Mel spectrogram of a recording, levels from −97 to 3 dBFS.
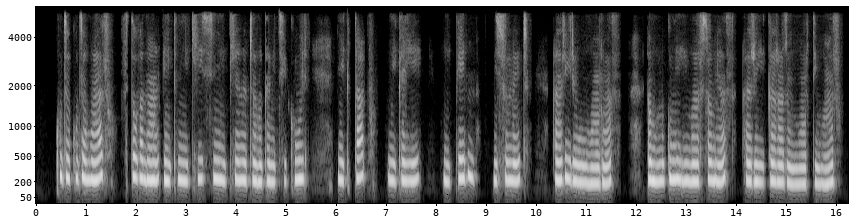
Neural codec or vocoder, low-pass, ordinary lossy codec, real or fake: autoencoder, 22.05 kHz, a latent of 192 numbers a frame, VITS, trained on one speaker; 5.4 kHz; AAC, 32 kbps; fake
